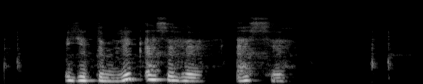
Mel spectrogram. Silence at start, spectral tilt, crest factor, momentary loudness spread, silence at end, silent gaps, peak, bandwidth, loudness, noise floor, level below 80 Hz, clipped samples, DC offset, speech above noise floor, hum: 0.65 s; -7.5 dB/octave; 20 dB; 12 LU; 1.4 s; none; -4 dBFS; 9.6 kHz; -23 LUFS; -83 dBFS; -72 dBFS; under 0.1%; under 0.1%; 62 dB; none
